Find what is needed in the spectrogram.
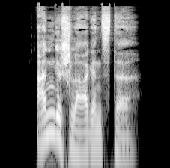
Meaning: inflection of angeschlagen: 1. strong/mixed nominative/accusative feminine singular superlative degree 2. strong nominative/accusative plural superlative degree
- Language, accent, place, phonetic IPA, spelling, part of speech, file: German, Germany, Berlin, [ˈanɡəˌʃlaːɡn̩stə], angeschlagenste, adjective, De-angeschlagenste.ogg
